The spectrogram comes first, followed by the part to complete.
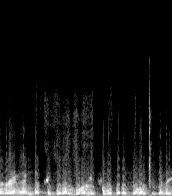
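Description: Speech only: a man talking in Somali, with no other sound standing out.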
